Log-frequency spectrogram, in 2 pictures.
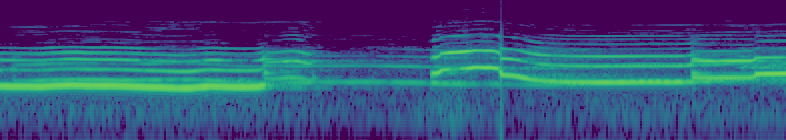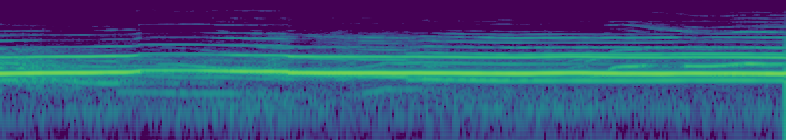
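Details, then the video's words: Group howl of captive gray wolves in South Salem, New York: drawn-out pure tones overlapping, with a brief dip near two seconds, then voices rising and gliding upward into a fuller, higher chorus. "Thirty-three Wolves Howling"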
